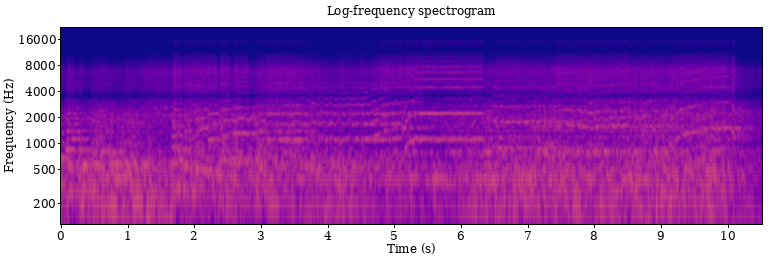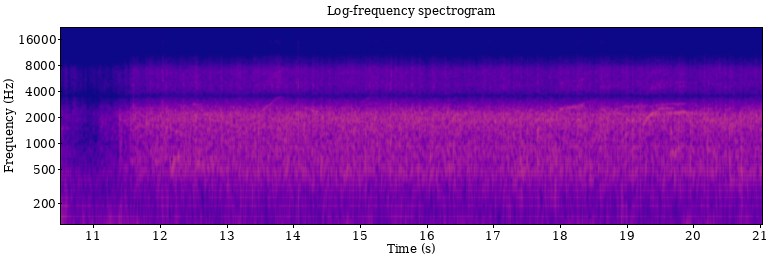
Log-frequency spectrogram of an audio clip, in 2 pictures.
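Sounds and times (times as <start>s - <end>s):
audience applauding: 1.3s - 21.0s.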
